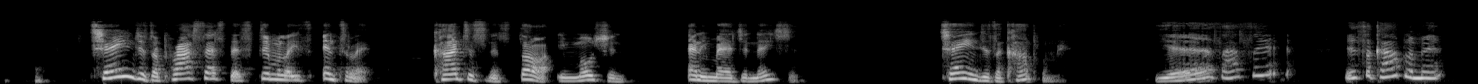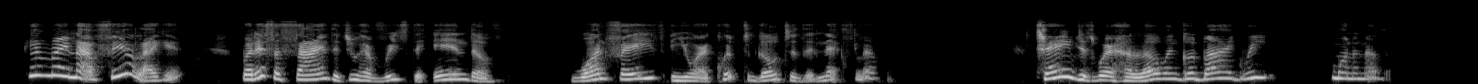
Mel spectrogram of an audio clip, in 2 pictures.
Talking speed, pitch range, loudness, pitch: 125 wpm, 180-290 Hz, -20 LUFS, 235 Hz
